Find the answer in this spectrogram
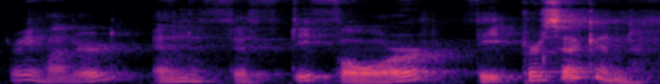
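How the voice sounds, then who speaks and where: Man reading numbers in a half-robot monotone. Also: lowish voice, slow, gravelly, reverberant, dull audio. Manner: rambling, with fillers and chuckles. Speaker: paintball gear reviewer. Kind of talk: casual product test vlog.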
